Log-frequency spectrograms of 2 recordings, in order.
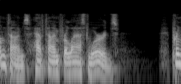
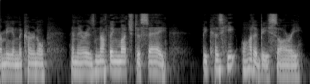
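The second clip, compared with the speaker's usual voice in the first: usual speaking voice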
